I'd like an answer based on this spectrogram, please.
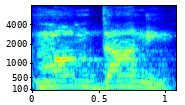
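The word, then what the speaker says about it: Mamdani: And furthermore, the name is Mom Donnie. M A M D A N I. You should learn how to say it because we got to get it right to Mr.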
